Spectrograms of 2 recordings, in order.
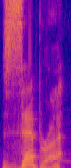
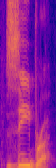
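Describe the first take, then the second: First: It is said with a British pronunciation. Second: It is said with an American pronunciation. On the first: "So in British English, it's called a zebra" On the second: "In American English"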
